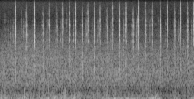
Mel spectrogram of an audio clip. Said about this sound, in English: She uses hand clickers to count, different ones for each kind of bird.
